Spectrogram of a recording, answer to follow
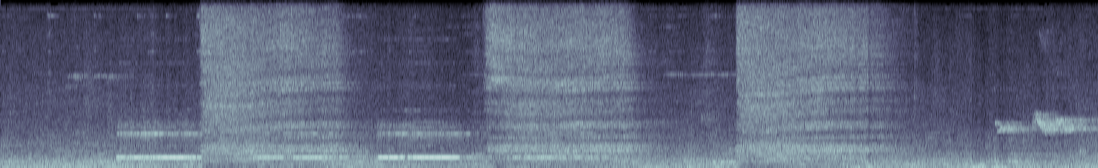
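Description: Closing warning of a station platform door system and train doors: an electronic beep repeats about once a second for several seconds. It overlaps three long bursts of hissing as the doors close.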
